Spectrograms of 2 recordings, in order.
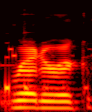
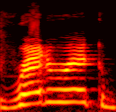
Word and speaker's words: rhetoric: It's fucking, it's like, it's rhetoric, but also, like, I keep thinking it's rhetorical question, but the fucking word changes when it's just rhetoric.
